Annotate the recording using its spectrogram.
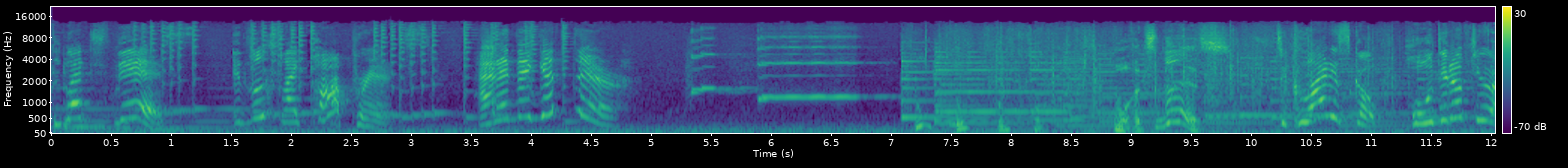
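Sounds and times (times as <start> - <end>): held whistle-like notes: 5.3 - 8.3.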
